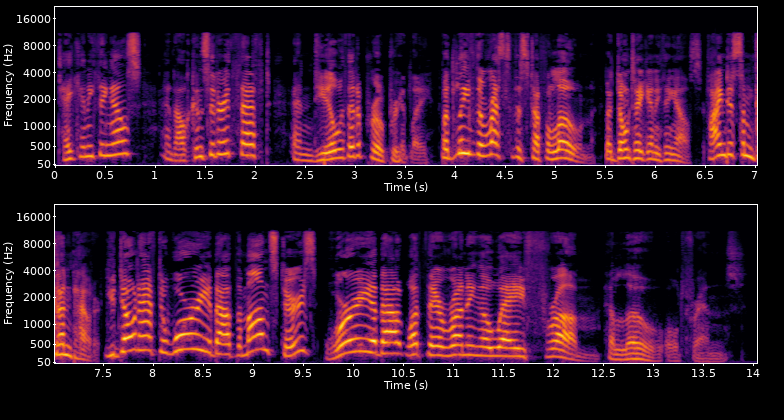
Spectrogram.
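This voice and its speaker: An eccentric game inventor with a very animated, swooping delivery. He is boastful but jittery, wordy and theatrical, often trailing into hesitant asides. The sound is close and dry. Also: high-pitched, fairly quick, few pauses, no echo. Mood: brisk, fussy, then anxious, dramatic. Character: eccentric, boastful, nervous male inventor and adventurer. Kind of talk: video game character voice acting.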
